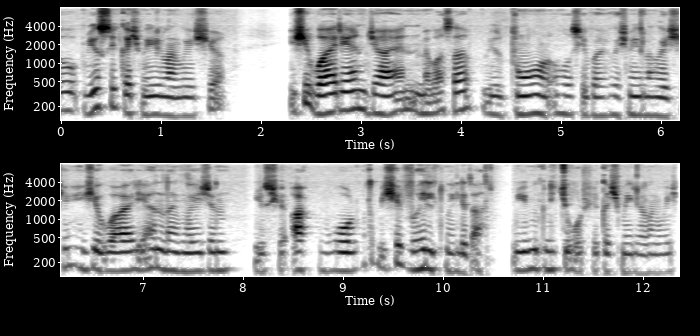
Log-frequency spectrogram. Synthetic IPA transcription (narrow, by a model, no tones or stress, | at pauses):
t̪ojusikɐʃmiːɾilɐŋɡʋeːʃʰḭ | jiʃiʋaːɾjaːnd͡ʒaːjɐ̰nmḛba̰sajisbɾoːɽosiʋɐkɐʃmiːɾilɐŋɡʋeːʃiɦiʃiʋaːɾja̰ːnlɐŋɡʋeːd͡ʒɐn | just͡ʃʰiʔɐk̚boːlmɐt̪lɐbjiʃʰiɾoilʲt̪umilit̪a̰ːt̪ | jimiknit͡ʃo̰ːɽʃʰikɐʃmiːɾilɐŋɡʋeːd͡ʒ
